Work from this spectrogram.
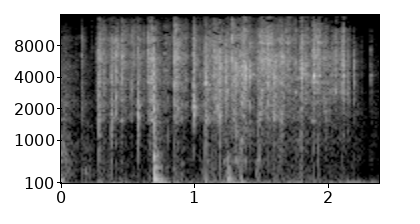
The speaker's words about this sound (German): Ich habe auch einen Schlüsselbund. Und du, ich habe da so einen Messing-Anhänger. Hörst du mhm. das? Ja. Der ist so schwer, dass jedes Mal, wenn ich fliege, werde ich rausgewunken, weil die denken, das ist eine Handgranate.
